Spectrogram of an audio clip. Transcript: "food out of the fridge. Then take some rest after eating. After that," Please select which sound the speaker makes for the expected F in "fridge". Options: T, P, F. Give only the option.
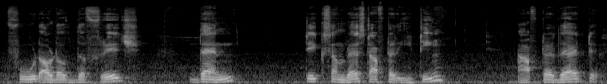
F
